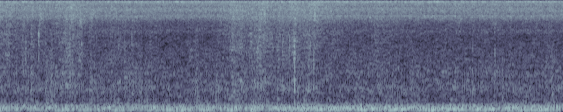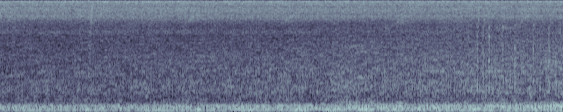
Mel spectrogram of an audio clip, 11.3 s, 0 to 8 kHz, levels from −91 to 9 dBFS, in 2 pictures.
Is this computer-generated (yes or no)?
yes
